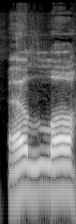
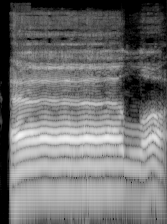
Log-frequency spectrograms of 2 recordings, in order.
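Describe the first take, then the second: First: The first vowel is short; the lam is long. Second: The first vowel is drawn out long. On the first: It is a plain statement about God. "Yang pasti panjang pun lam tu" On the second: It turns the statement into a question. "tu jangan panjang. ... tu jadi isu besar"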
